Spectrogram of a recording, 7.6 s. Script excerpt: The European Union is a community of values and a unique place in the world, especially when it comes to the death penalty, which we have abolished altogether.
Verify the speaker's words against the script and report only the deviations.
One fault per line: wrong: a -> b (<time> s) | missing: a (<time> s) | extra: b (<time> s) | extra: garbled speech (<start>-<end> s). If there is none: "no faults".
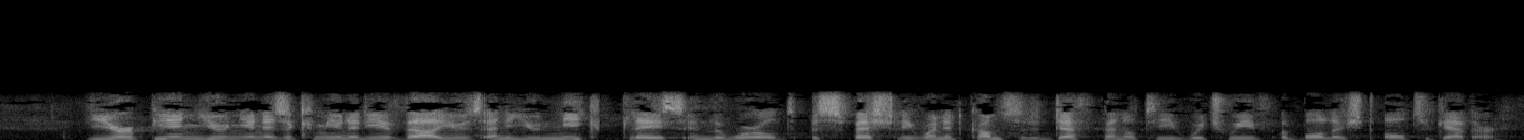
no faults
